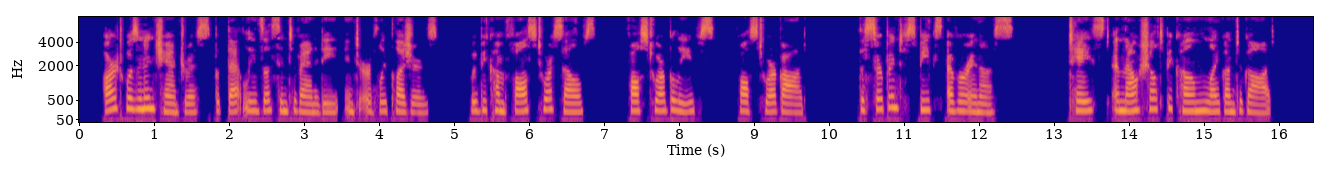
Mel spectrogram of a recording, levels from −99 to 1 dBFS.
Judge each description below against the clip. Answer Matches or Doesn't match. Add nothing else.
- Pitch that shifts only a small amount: Matches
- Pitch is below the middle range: Doesn't match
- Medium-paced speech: Matches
